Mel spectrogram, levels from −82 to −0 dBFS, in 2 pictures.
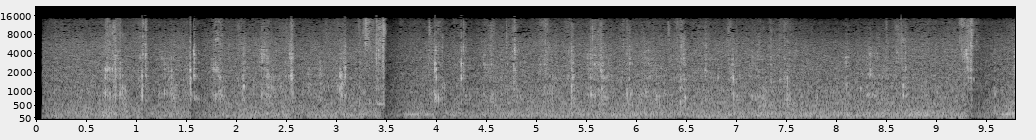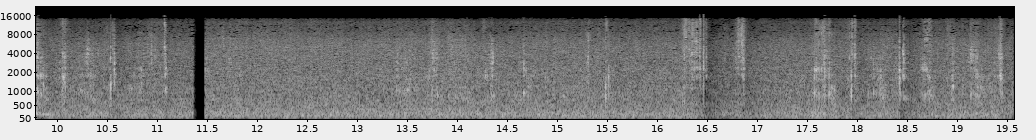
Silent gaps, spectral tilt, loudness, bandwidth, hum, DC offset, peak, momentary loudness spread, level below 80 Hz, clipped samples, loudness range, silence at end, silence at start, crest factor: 11.42-11.47 s; -2 dB/octave; -20 LUFS; 15.5 kHz; none; under 0.1%; -2 dBFS; 5 LU; -42 dBFS; under 0.1%; 2 LU; 0 s; 0.05 s; 20 dB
